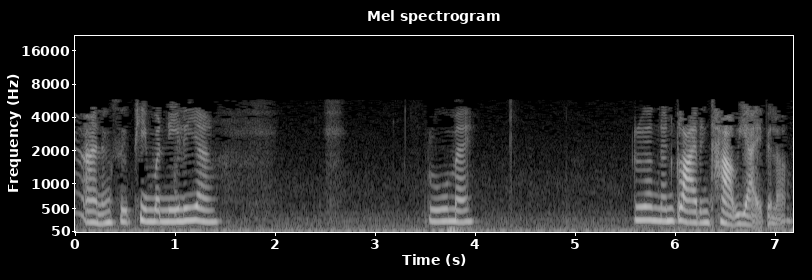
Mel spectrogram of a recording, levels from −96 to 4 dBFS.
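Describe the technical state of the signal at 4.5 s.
At 4.5 s the speech carries plainly audible damage that runs through the whole clip, not just this moment, and is likely caused by MP3 compression. Nothing is present above 5.8 kHz, so the treble ends at a hard ceiling and s sounds lose their edge. Weak frequency lines drop in and out between frames, giving a watery, swirling texture and smeared attacks, which fits a low bitrate of roughly 25 kbps.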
